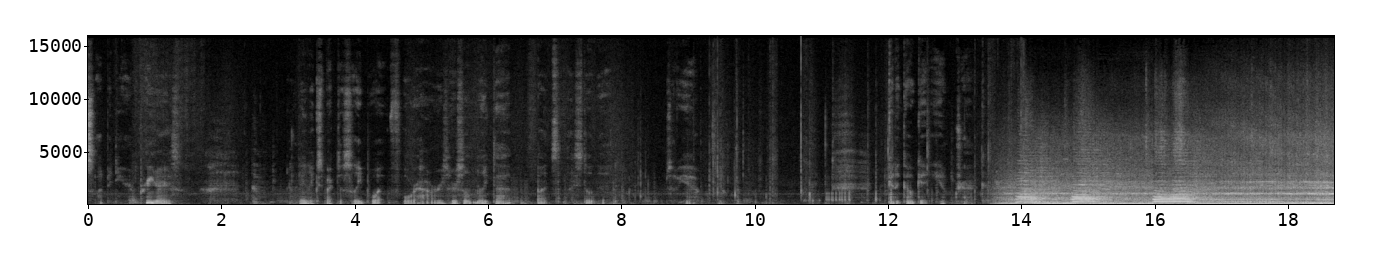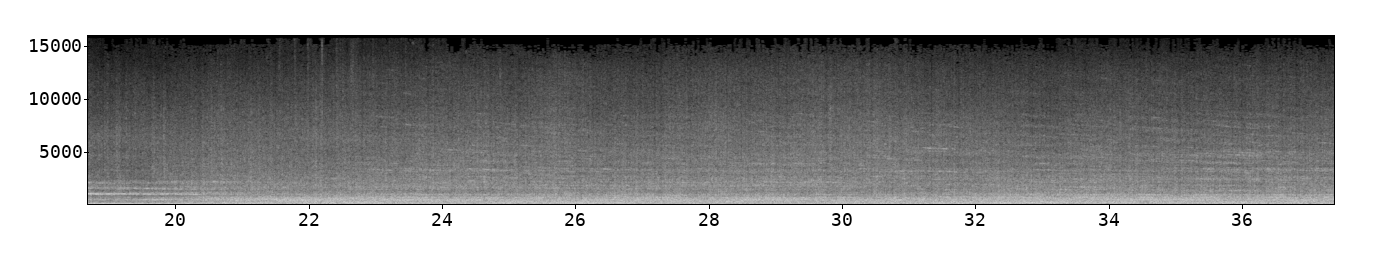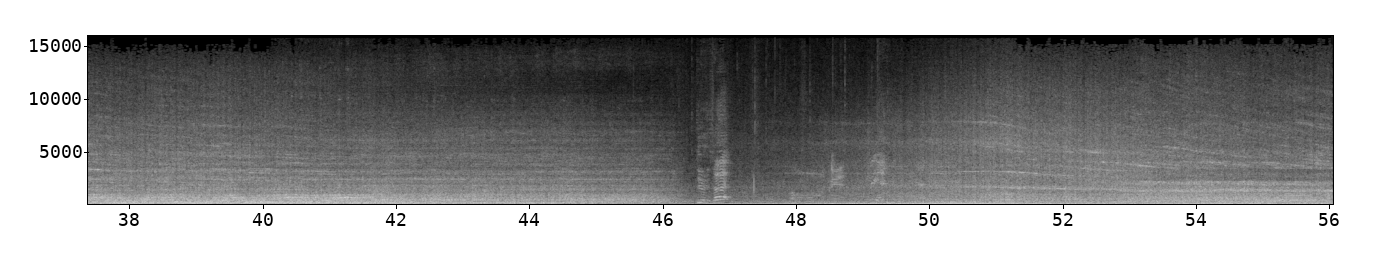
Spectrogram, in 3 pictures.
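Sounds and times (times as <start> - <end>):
locomotive horn: 13.6 - 20.8.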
